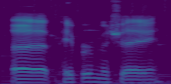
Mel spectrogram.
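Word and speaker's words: papier-mâché: Makes life-size paper mache. Please, could you please look up how to spell that?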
